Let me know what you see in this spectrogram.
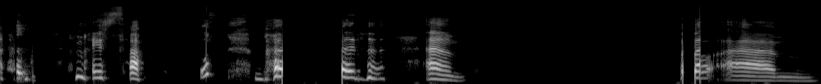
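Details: Aphasia in an adult female stroke survivor, about nine years after two hemorrhagic strokes caused by a carotid artery tear; she lost speech and relearned talking with a speech pathologist using singing.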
